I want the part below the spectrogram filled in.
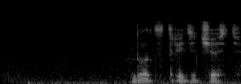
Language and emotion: Russian, neutral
